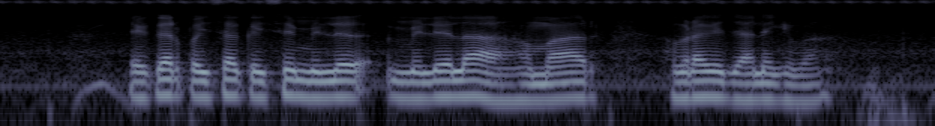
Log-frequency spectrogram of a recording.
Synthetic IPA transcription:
ekəɾpəɪsakəɪsemɪlelaɦɾ | həmɾaked͡ʒaːnekebaː

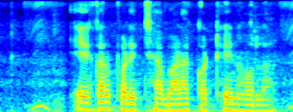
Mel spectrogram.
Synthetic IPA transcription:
ekəɾpəɾik̚t͡ʃʰabaɽakːəʈʰinɦola

